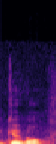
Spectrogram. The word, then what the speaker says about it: Google: That would be Google. Am I allowed to say that? No, in my household, I made my kids say rhymes with bugle.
